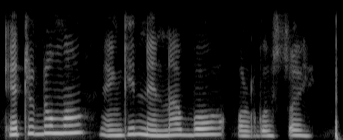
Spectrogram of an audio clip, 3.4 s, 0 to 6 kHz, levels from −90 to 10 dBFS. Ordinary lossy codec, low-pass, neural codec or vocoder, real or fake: none; 5.4 kHz; codec, 16 kHz, 2 kbps, FunCodec, trained on LibriTTS, 25 frames a second; fake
